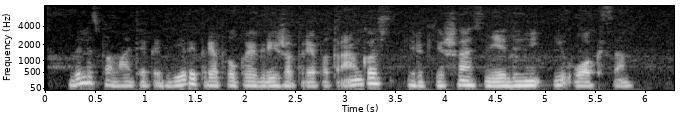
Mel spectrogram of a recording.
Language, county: Lithuanian, Šiauliai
